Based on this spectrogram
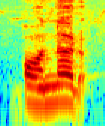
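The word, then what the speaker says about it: honour: वापरण्यात येतं तसंच आहे ऑनर ऑनर म्हणजे सन्मान एच ओ एन ओ यु आर असं त्याचं स्पेलिंग असलं तरी त्यातला एच सायलेंट आहे त्यामुळे ऑनर ओ पासन उच्चार होत असल्यामुळे अन ऑनर असं म्हणतात तर हे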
